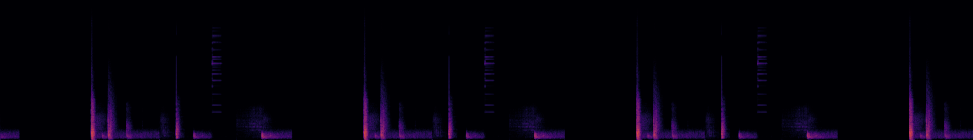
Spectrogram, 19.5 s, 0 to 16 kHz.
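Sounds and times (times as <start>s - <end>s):
percussion drum loop: 1.8s - 4.4s, 7.3s - 8.6s, 9.3s - 9.9s, 12.8s - 14.1s, 18.2s - 19.4s.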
